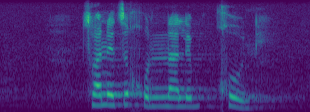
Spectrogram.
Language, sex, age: Tswana, female, 21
